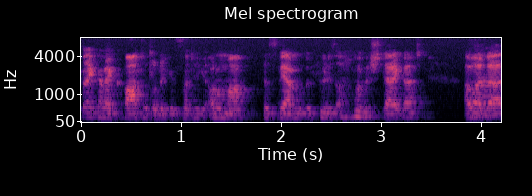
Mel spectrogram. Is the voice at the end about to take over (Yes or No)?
No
